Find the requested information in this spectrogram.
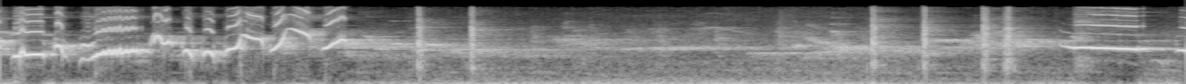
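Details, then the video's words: White-rumped shama (murai batu) in a contest-bird training recording: a burst of fast zigzag whistles and chirps, a long softer steady whistle, and a final loud falling note. "Murai GACOR & NEMBAK ...FULL POWER & FIGHTER"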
